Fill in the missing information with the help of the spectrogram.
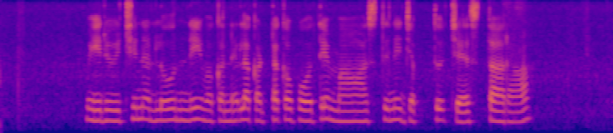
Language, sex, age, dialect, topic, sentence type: Telugu, female, 25-30, Telangana, banking, question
